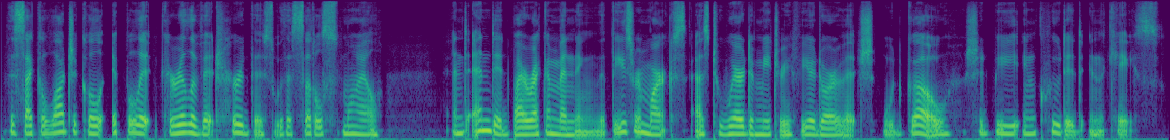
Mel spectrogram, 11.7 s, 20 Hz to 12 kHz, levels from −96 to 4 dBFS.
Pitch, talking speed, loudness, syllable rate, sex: 185 Hz, 155 wpm, -19 LUFS, 5.1 syllables/s, female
